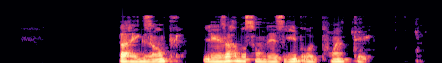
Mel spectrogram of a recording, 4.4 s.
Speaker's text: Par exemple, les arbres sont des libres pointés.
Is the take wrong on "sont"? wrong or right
right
